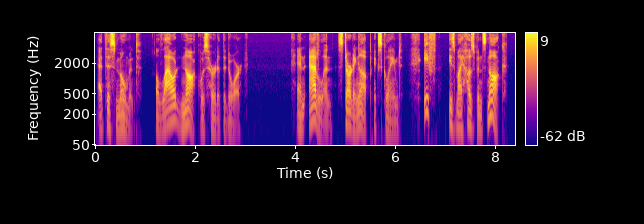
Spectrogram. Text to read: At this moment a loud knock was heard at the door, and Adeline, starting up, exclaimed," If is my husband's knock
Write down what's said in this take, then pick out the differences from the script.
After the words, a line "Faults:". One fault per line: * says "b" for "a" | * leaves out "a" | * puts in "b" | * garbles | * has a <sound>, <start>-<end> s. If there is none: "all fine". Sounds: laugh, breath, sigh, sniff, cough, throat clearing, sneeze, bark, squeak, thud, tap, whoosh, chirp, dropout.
At this moment a loud knock was heard at the door, and Adeline, starting up, exclaimed," If is my husband's knock
Faults:
all fine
